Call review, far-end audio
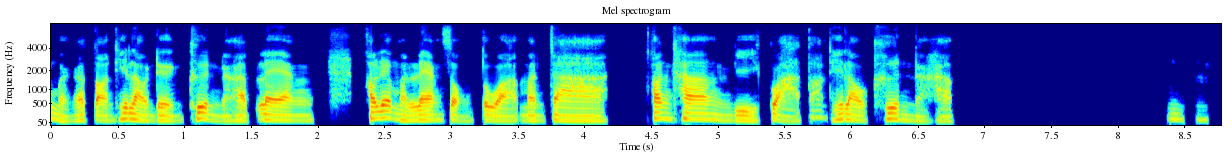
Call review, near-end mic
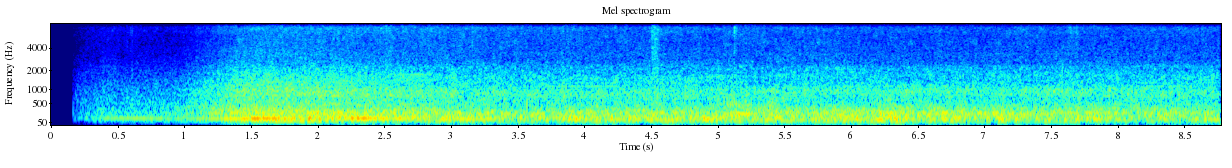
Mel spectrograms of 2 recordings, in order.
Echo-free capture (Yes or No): Yes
